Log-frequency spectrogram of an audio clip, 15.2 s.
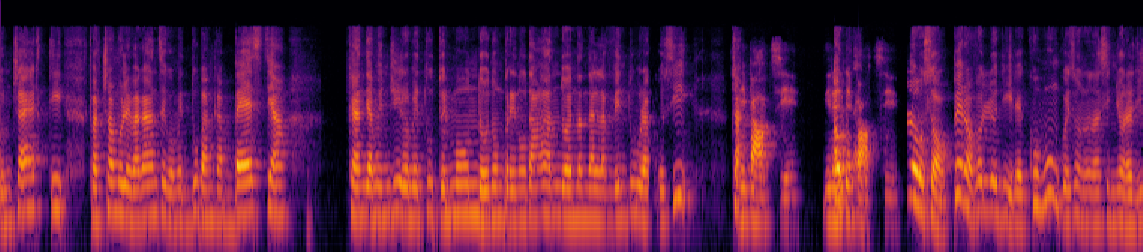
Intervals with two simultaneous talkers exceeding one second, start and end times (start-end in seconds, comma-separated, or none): none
